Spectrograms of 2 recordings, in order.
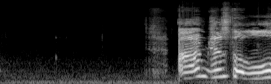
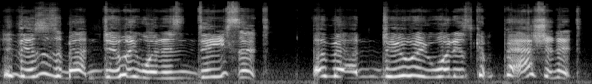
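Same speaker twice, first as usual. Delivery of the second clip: ugly crying. Real, not acted. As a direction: cry it out in anguish. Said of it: "I'm ugly crying on it".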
